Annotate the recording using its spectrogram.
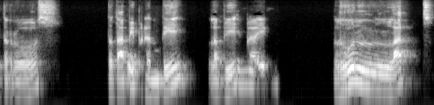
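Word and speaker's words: غلت: Gullat. Lamnya dibaca dobel, ada tasdidnya. Nah, huruf yang bertasdid itu membacanya ditekan dan ditahan. Ya, ditekan dan ditahan biar tampak dobelnya.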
